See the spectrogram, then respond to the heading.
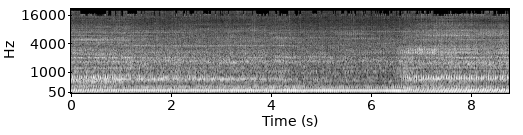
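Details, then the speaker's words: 1996 Polaris Marauder 425 4x4 ATV, neglected machine revived, fuel leaking, carburetor issues, being ridden: engine runs unevenly with a loose, uneven beat and a shift in tone partway through; abnormal running noise, cause unconfirmed. "Yeah, you can hear it. Something is not right."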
